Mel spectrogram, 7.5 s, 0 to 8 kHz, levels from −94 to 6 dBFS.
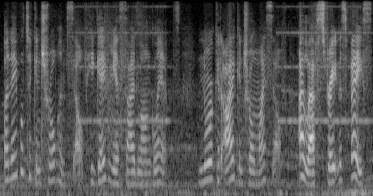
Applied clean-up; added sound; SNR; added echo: none; Telephone; 16 dB; none.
